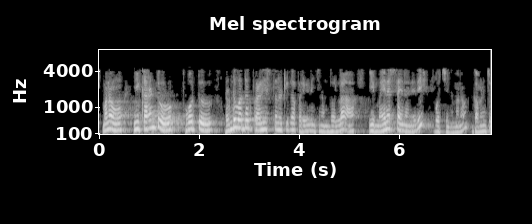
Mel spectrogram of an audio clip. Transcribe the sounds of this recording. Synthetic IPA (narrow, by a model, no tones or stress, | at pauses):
mɐnɐmiːkɐɾɐɳʈupʰo̞ːɾʈːuɾe̞ɳɖuʋɐd̪ːɐkupɾɐʋɐɦist̪unːɐʈluɡaːpɐɾiɡɐɽiɲt͡ʃinɐnd̪ɐlːaː | iːmɐjnɐsʈɐjnɐne̞ːd̪iʋɐt͡ʃːind̪imɐnɐmɡɐmɐniɲt͡ʃ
